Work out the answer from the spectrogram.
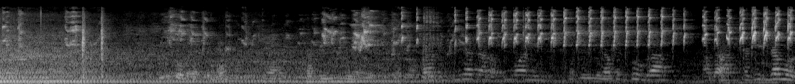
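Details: Konslet-style lovebird song recorded in Takengon, Aceh: brief voices and scattered chirps, then a long, rapid, evenly pulsed series of bright, high-pitched chirps, about a dozen or more per few seconds, continuing to the end.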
